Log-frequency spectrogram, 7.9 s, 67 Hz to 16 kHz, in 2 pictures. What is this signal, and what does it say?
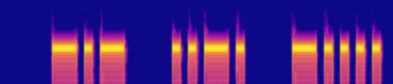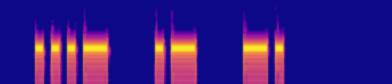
Morse code, heard as a keyed tone, about 15 wpm, spaced as for 11 wpm, 700 Hz. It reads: KF6VAN
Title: USA Call Signs - 2x Character Spacing - 15wpm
